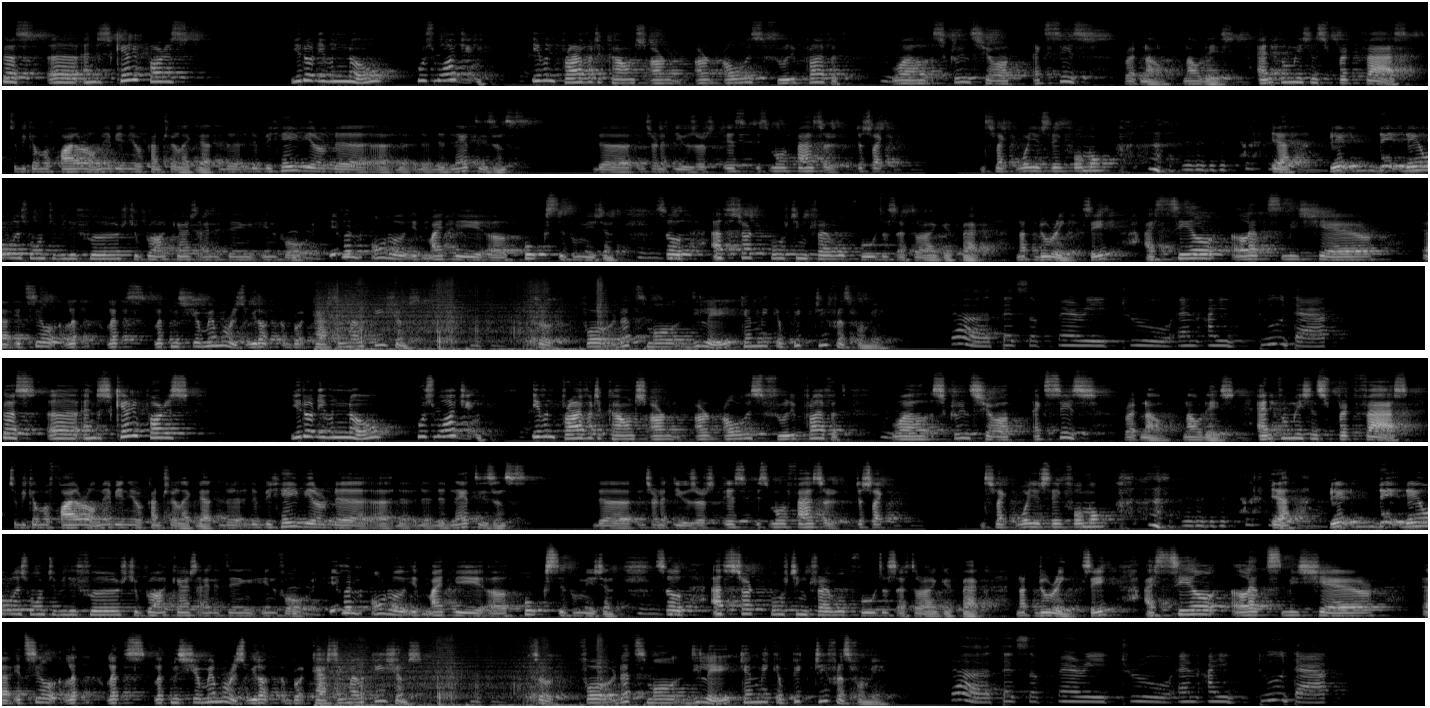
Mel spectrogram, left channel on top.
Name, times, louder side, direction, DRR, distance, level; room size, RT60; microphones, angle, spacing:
voice 1, 0.0-1.9 2.9-3.8 4.2-4.8 5.3-8.4 8.9-14.1 14.3-19.5 20.2-23.1 24.0-25.9 27.0-43.6 43.8-47.0 48.0-48.3 48.6-51.6, right 3 dB, 80° right, 8 dB, 3.1 m, -33 dB
voice 2, 4.3-4.7 5.2-5.4 8.8-9.0 12.2-12.5 14.5-14.7 26.1-27.5 27.8-28.0 31.4-31.7 34.9-35.1 39.0-39.1 40.2-40.3 47.5-47.8 52.3-56.0, right 2 dB, 20° right, 10 dB, 0.9 m, -44 dB
sound 1, 45.9-50.3, equal, 5° left, 0.9 m, -42 dB
26.5 x 24.5 x 6.8 m, 0.65 s
head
